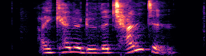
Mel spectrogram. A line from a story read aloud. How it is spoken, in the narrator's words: said Ben Weatherstaff, a trifle testily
